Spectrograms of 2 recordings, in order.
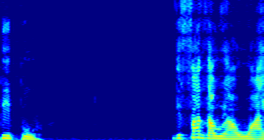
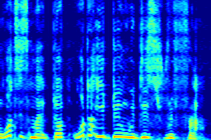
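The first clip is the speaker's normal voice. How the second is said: imitated shouting; 6 semitones higher than usual. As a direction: act out a mother indignantly berating her daughter. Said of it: "then she started shouting".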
